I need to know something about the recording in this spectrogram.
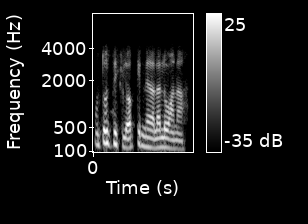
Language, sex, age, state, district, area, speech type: Dogri, female, 30-45, Jammu and Kashmir, Jammu, urban, conversation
